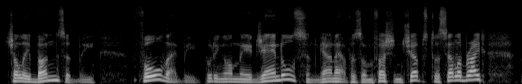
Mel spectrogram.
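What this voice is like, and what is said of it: Put-on New Zealand accent. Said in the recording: “that lovely New Zealand lilt ... the sexiest accent in the world”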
